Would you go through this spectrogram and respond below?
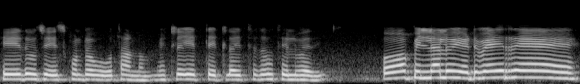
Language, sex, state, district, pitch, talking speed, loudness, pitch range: Telugu, female, Telangana, Karimnagar, 235 Hz, 125 wpm, -11 LUFS, 220-295 Hz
